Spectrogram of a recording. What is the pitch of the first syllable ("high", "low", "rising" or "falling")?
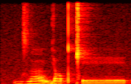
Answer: falling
